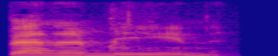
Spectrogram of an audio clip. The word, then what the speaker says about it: Benjamin: Again, I'm not getting the first names right, but and his last name is pronounced Benjamin, and he talks about art in the age of mechanical reproduction.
